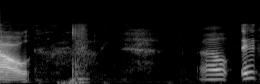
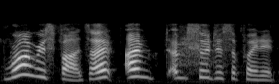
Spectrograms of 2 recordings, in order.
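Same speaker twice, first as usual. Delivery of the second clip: louder, higher mock scolding; mock indignant; 6 semitones higher, 5 dB louder than usual. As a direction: play the let-down girlfriend. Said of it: "And I was like".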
